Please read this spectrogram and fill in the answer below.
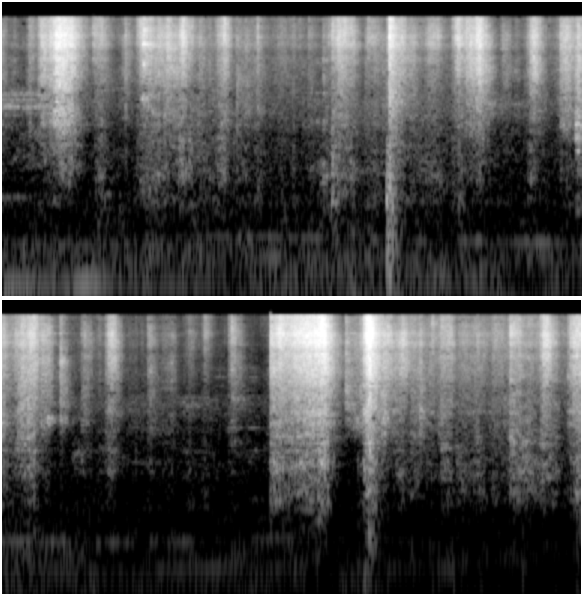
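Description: Handling noise: scattered rustling, a sharp knock about four seconds in, and the loudest rustle about three-quarters of the way through.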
